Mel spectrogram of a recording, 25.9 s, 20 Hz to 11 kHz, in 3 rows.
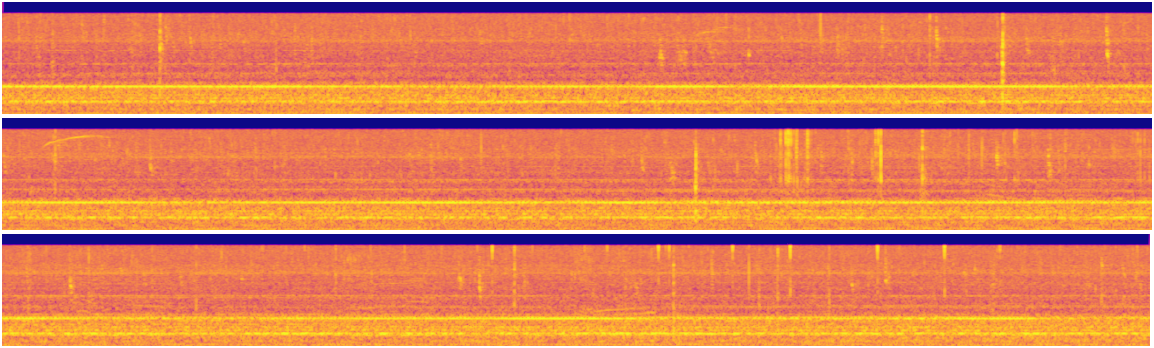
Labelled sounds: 0.0	5.0	vessel noise, 0 to 8.0 kHz
5.2	5.5	killer whale, southern resident, 3.7 to 8.0 kHz
8.9	9.5	killer whale, southern resident, 3.9 to 8.0 kHz
19.8	20.5	killer whale, southern resident, J pod, call S04, 0.93 to 8.0 kHz

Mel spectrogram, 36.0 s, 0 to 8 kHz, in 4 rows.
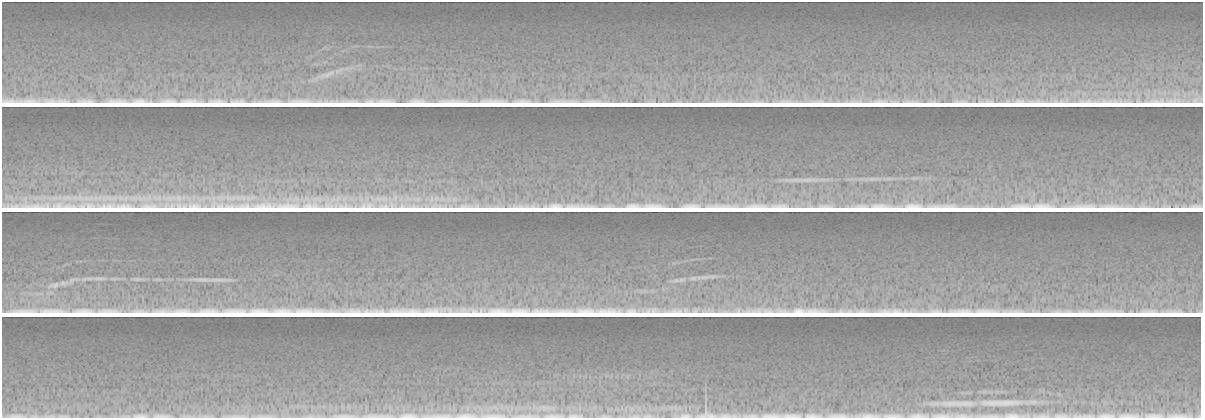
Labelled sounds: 2.4	3.0	humpback whale, 0.80 to 2.2 kHz
18.4	19.8	humpback whale, 0.80 to 1.9 kHz
23.0	23.5	humpback whale, 0.80 to 2.1 kHz
31.2	31.5	humpback whale, 1.2 to 1.4 kHz

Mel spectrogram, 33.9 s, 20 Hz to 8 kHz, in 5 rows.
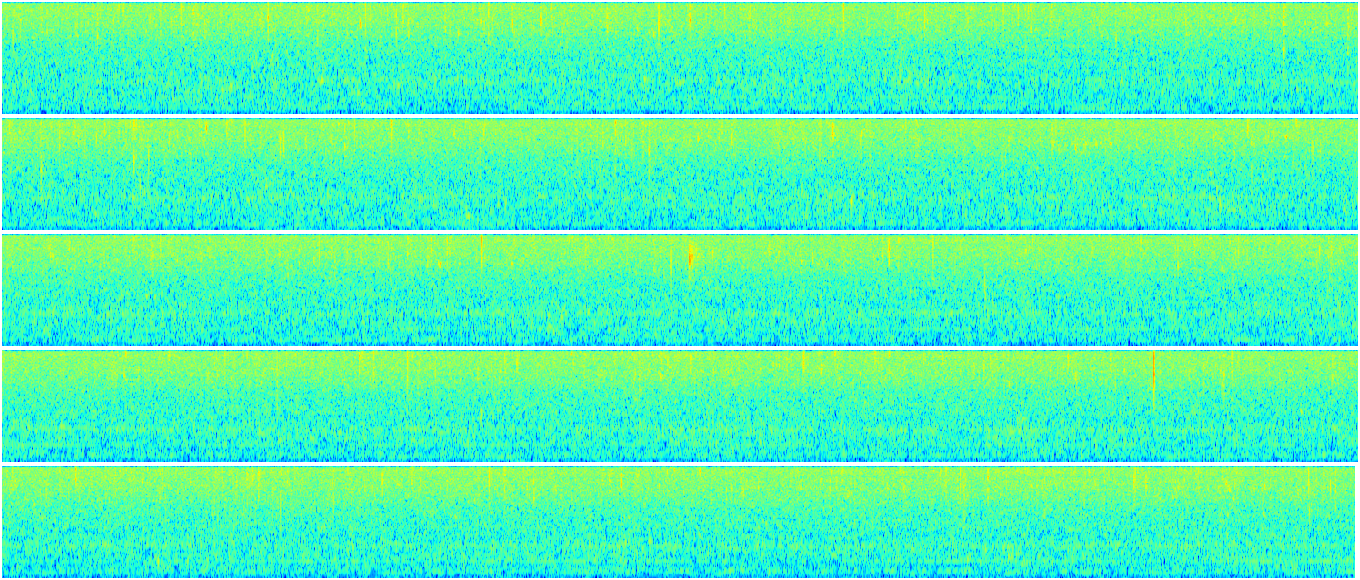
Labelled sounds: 12.1	12.4	water noise, 3.8 to 4.1 kHz

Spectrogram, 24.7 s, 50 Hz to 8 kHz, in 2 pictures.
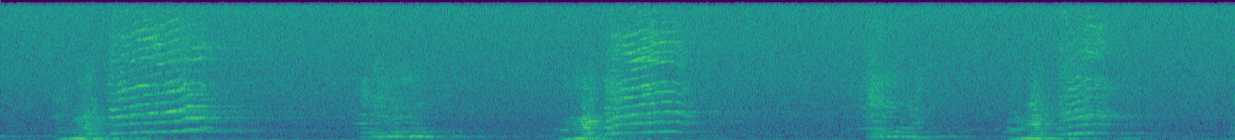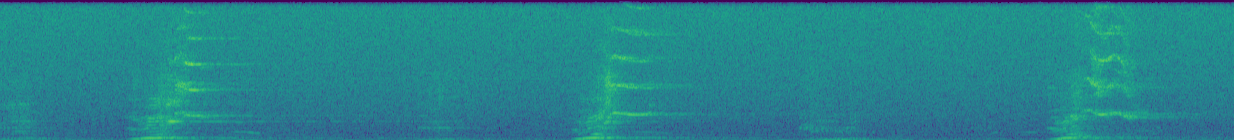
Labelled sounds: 0.9	2.1	humpback whale, 0.86 to 6.4 kHz
3.5	3.7	humpback whale, 0.96 to 1.1 kHz
5.6	7.0	humpback whale, 0.80 to 6.4 kHz
7.2	9.0	humpback whale, 1.9 to 4.8 kHz
10.1	11.3	humpback whale, 0.80 to 5.3 kHz
12.4	12.7	humpback whale, 1.0 to 2.1 kHz
13.6	14.6	humpback whale, 0.86 to 6.0 kHz
18.1	19.0	humpback whale, 0.86 to 7.9 kHz
22.9	23.9	humpback whale, 0.99 to 6.8 kHz

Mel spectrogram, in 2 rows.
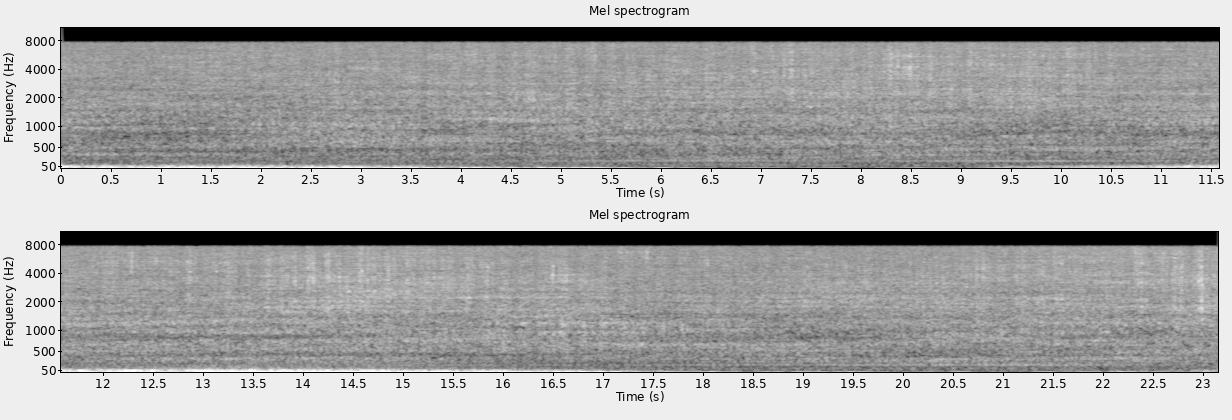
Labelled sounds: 8.3	8.6	vessel noise, 5.3 to 5.7 kHz

